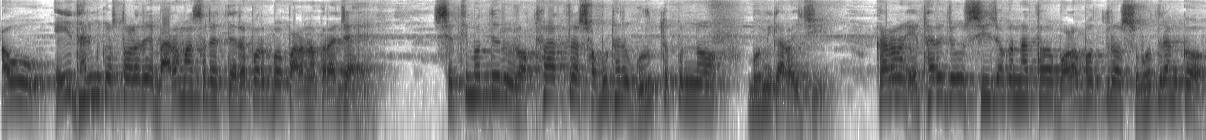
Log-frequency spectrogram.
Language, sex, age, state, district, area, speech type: Odia, male, 30-45, Odisha, Bhadrak, rural, spontaneous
